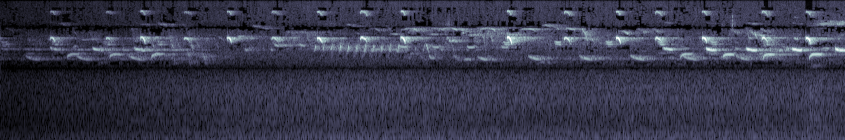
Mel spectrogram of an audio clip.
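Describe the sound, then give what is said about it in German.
A common kingfisher calls in flight in a rapid series of short, shrill, high-pitched whistles, repeated steadily over a soft background rush, with no one talking. “denn da fliegt er lang, der Eisvogel”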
